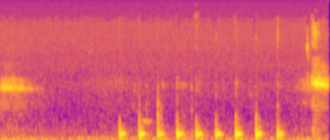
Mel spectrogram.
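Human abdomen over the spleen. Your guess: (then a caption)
Dull. Fingers percuss over the spleen at the ninth to eleventh intercostal space in a physical exam, producing nine short, dull, low taps with little ring at a steady pace. The dull sound is normal for a solid organ.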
